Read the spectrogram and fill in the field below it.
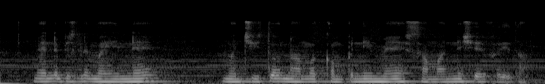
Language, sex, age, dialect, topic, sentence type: Hindi, male, 25-30, Marwari Dhudhari, banking, statement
